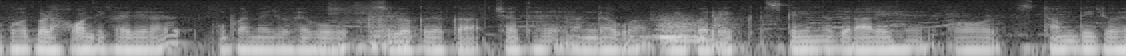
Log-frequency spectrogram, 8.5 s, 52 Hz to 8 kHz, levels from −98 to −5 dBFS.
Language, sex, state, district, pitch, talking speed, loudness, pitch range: Hindi, male, Bihar, Saharsa, 95 Hz, 225 wpm, -31 LUFS, 95-100 Hz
